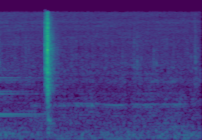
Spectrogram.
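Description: A single sharp click about half a second in, over a faint steady hum.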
